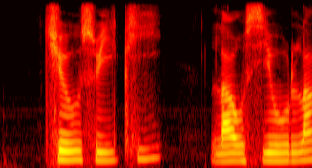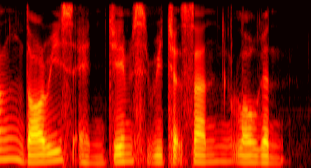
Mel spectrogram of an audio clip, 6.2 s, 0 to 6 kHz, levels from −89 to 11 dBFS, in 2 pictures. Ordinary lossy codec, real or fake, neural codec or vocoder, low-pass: none; real; none; 5.4 kHz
